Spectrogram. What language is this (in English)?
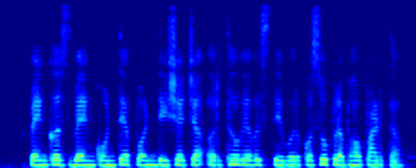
Marathi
